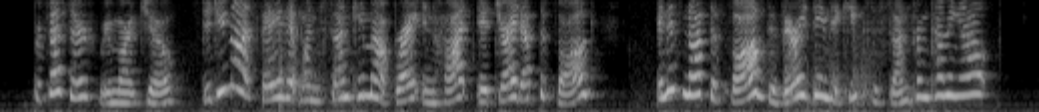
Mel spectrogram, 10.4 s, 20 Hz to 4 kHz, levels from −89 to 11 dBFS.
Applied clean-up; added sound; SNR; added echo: neural separator model SepFormer DNS4.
